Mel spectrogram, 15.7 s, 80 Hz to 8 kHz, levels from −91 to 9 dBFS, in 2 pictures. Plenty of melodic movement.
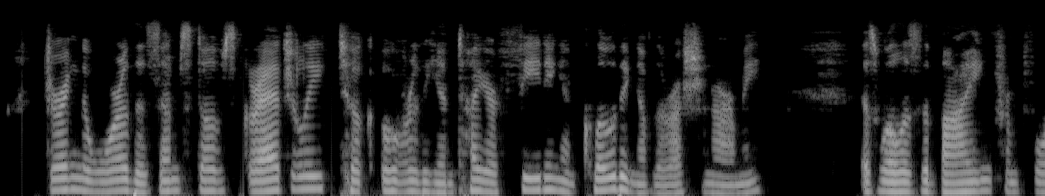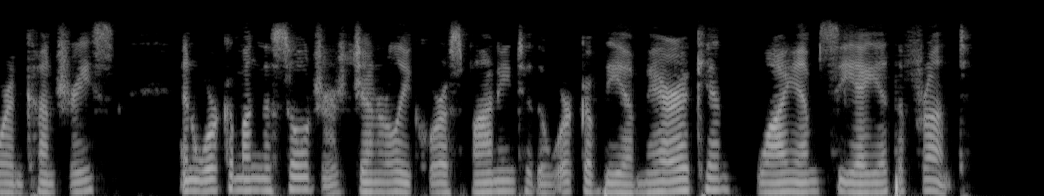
No: narrow, 2.6 semitones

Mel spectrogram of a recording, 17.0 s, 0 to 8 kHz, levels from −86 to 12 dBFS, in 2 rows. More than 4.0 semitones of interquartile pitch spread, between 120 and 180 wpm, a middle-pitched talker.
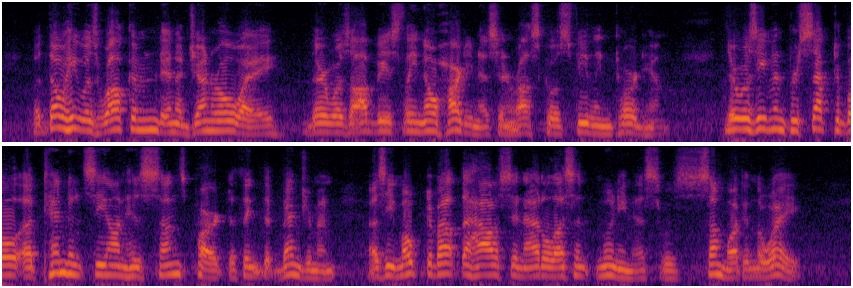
Yes: average, 4.7 semitones; average, 165 wpm; medium, 150 Hz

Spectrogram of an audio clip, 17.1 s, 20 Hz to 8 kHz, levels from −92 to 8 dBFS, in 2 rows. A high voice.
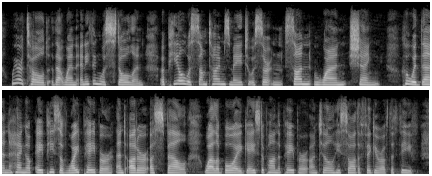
Yes: high, 205 Hz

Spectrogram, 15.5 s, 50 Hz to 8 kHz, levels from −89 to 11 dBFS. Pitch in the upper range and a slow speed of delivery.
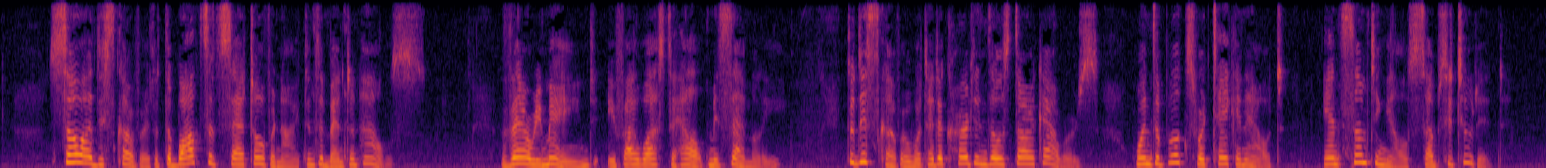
No: very high, 265 Hz; average, 160 wpm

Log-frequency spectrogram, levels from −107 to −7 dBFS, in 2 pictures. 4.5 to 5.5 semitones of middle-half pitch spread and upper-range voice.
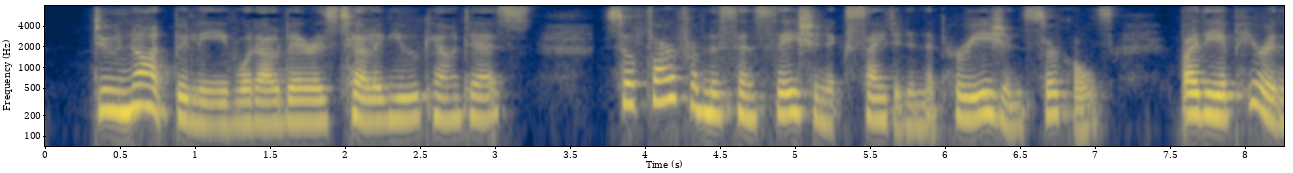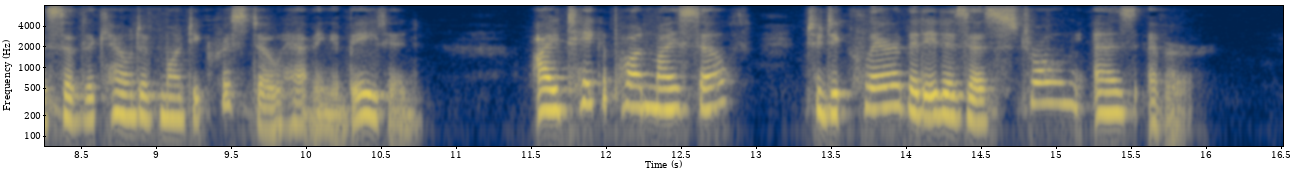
Yes: average, 5.0 semitones; high, 205 Hz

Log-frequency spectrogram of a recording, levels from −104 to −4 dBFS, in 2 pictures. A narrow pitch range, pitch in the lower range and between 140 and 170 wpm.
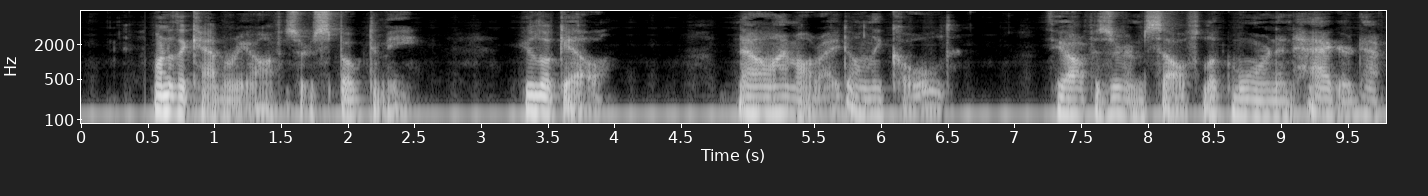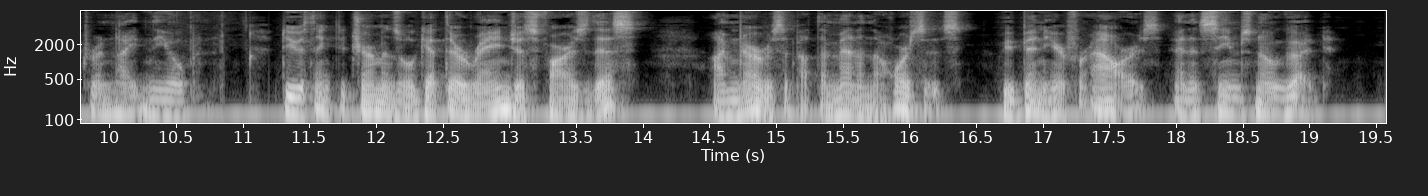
No: narrow, 2.0 semitones; low, 120 Hz; average, 185 wpm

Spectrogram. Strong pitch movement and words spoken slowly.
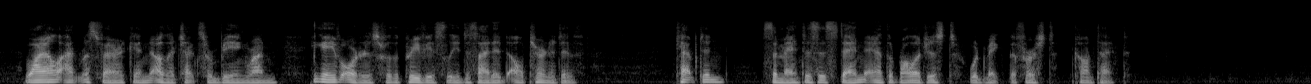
No: average, 3.1 semitones; slow, 115 wpm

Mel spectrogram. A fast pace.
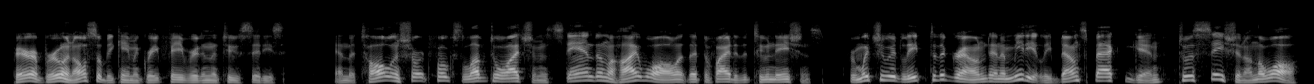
Yes: fast, 230 wpm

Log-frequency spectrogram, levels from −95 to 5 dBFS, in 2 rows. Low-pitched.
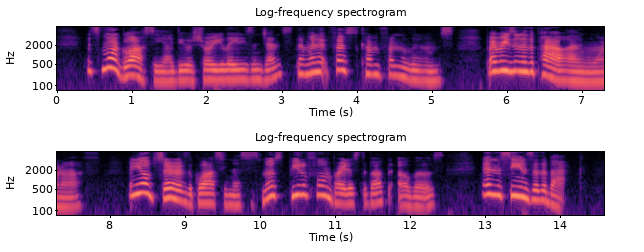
No: medium, 185 Hz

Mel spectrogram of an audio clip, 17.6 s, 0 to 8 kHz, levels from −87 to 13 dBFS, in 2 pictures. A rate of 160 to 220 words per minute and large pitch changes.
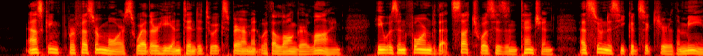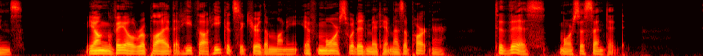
No: average, 175 wpm; average, 4.1 semitones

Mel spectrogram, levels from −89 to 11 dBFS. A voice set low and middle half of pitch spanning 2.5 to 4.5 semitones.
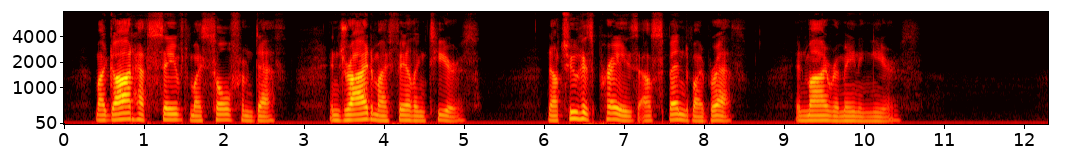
Yes: low, 130 Hz; average, 2.9 semitones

